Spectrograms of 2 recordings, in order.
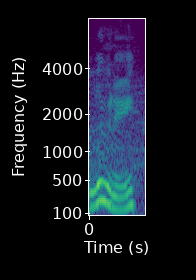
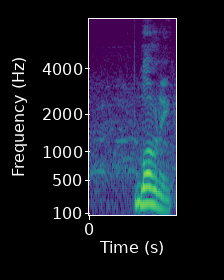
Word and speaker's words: Loney: I'd said it differently, and then I was like, oh, I thought I heard Looney. That's it. We're done. The rest of the season's over. Because I can't pronounce one last name. 0-2. So Loney.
